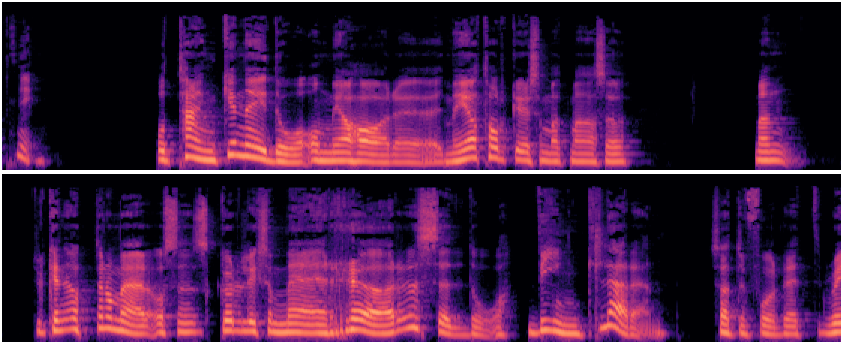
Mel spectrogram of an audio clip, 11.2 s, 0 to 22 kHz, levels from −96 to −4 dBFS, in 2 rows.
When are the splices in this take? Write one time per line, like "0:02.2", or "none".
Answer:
0:02.9
0:05.8
0:09.0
